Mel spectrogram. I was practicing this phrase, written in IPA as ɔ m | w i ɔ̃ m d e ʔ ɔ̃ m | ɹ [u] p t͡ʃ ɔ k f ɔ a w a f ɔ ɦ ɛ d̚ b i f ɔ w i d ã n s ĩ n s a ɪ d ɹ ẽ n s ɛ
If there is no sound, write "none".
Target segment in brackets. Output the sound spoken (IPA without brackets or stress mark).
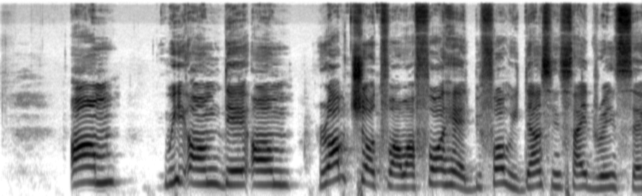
ɔ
